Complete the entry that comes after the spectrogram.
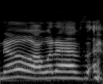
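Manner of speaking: loud, fast, laughing mock protest in woman's voice.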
